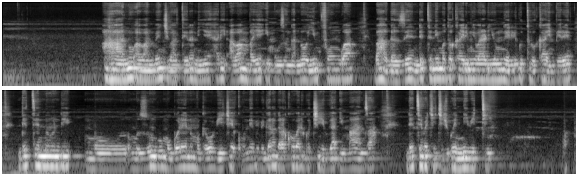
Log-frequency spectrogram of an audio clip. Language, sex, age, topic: Kinyarwanda, male, 18-24, government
